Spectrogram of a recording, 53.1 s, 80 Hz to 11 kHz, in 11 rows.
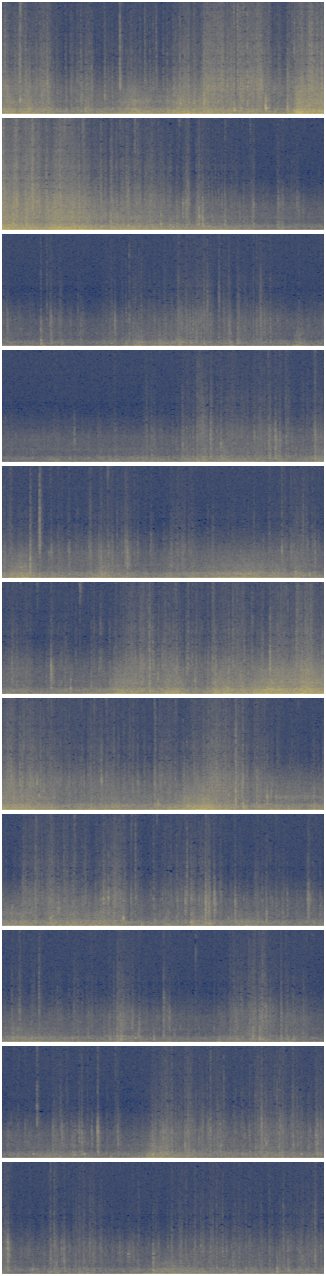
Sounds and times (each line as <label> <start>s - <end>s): stormy weather battering the North East coast 0.0s - 10.4s
stormy weather battering the North East coast 16.0s - 53.1s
